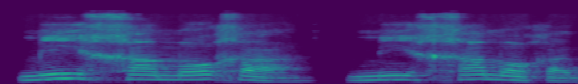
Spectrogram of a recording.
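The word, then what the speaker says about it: מי כמוכה: we go, Mi chamocha, the kaf of kamocha is without a dot, mi chamocha, because the syllable before, the E, is considered a long syllable, O and E, as opposed to A and E. And so that when you have an E in the syllable beforehand, the next consonant is a soft one.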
